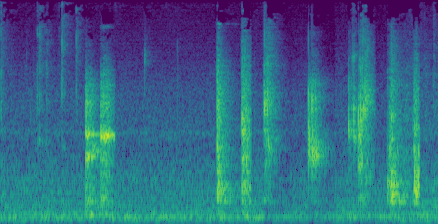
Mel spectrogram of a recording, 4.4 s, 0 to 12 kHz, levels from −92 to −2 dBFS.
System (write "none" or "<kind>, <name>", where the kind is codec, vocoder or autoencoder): vocoder, BigVGAN v2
